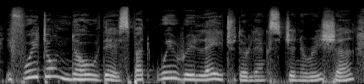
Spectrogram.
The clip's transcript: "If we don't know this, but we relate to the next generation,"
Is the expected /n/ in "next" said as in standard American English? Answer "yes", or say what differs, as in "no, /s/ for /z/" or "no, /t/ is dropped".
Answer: no, /l/ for /n/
